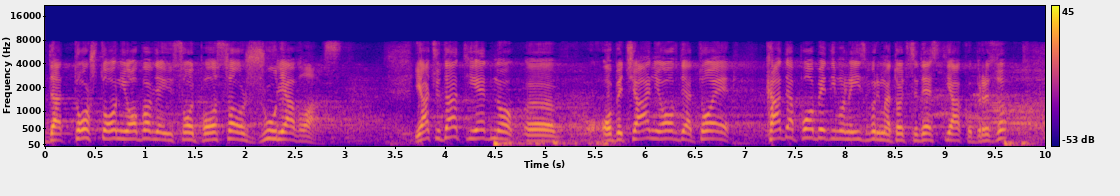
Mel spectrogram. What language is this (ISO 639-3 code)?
srp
